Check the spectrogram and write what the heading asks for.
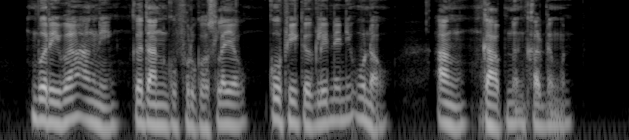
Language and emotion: Bodo, sad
